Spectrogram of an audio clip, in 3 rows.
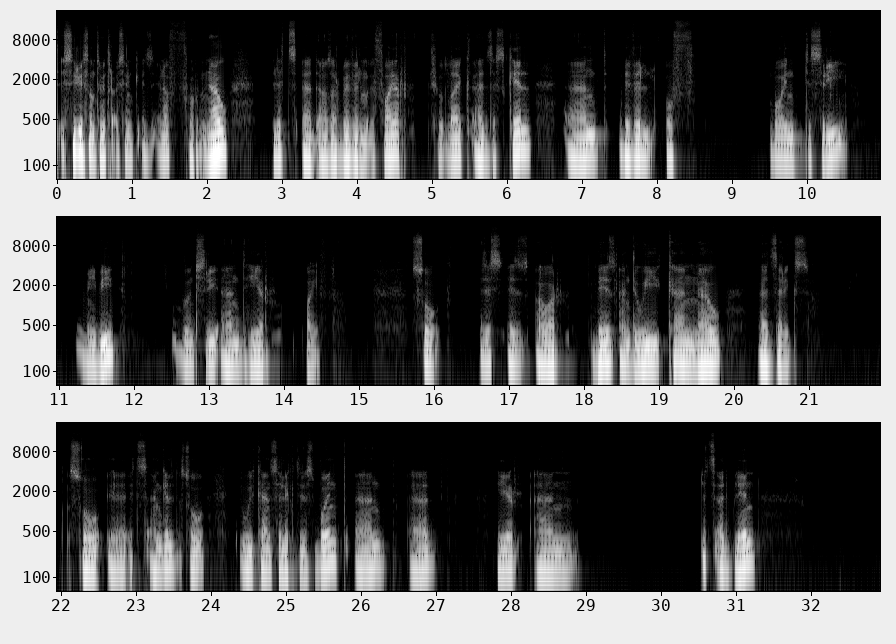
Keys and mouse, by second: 3.4 drag, 3.9-4.7 drag, 5.2 ctrl+a, 6.7 ctrl+middle click, 8.0-11.0 drag, 13.1 click, 13.8 click, 15.1 ctrl+middle click, 15.5 ctrl+middle click, 15.9 shift+middle click, 16.3 ctrl+middle click, 18.1 ctrl+alt+middle click, 23.9 Tab, 24.5 middle click, 25.4 shift+s, 27.1 Tab, 27.4 shift+a, 32.5-32.9 drag.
